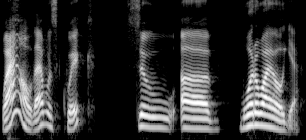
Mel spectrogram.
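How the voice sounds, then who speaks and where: A woman's voice: on the low side, lively intonation, measured pace, fairly bright tone. A woman playing a flippant, impatient young female sleuth, sarcastic and slangy, in a comedy audio drama.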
